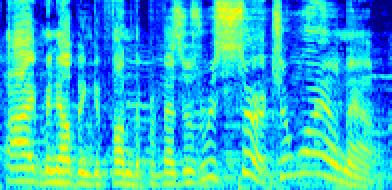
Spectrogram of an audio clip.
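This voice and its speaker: A man playing a fussy, self-important 1920s Boston gentleman, pompous and obsequious, in a stage radio play. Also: high voice, sing-song, fairly quick. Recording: reverberant hall, music behind.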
